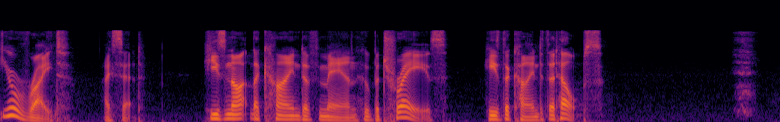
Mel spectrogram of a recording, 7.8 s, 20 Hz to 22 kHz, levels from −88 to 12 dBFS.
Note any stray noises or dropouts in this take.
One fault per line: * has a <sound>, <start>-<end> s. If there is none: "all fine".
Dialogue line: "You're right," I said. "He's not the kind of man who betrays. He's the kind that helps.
* has a sniff, 7.3-7.6 s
